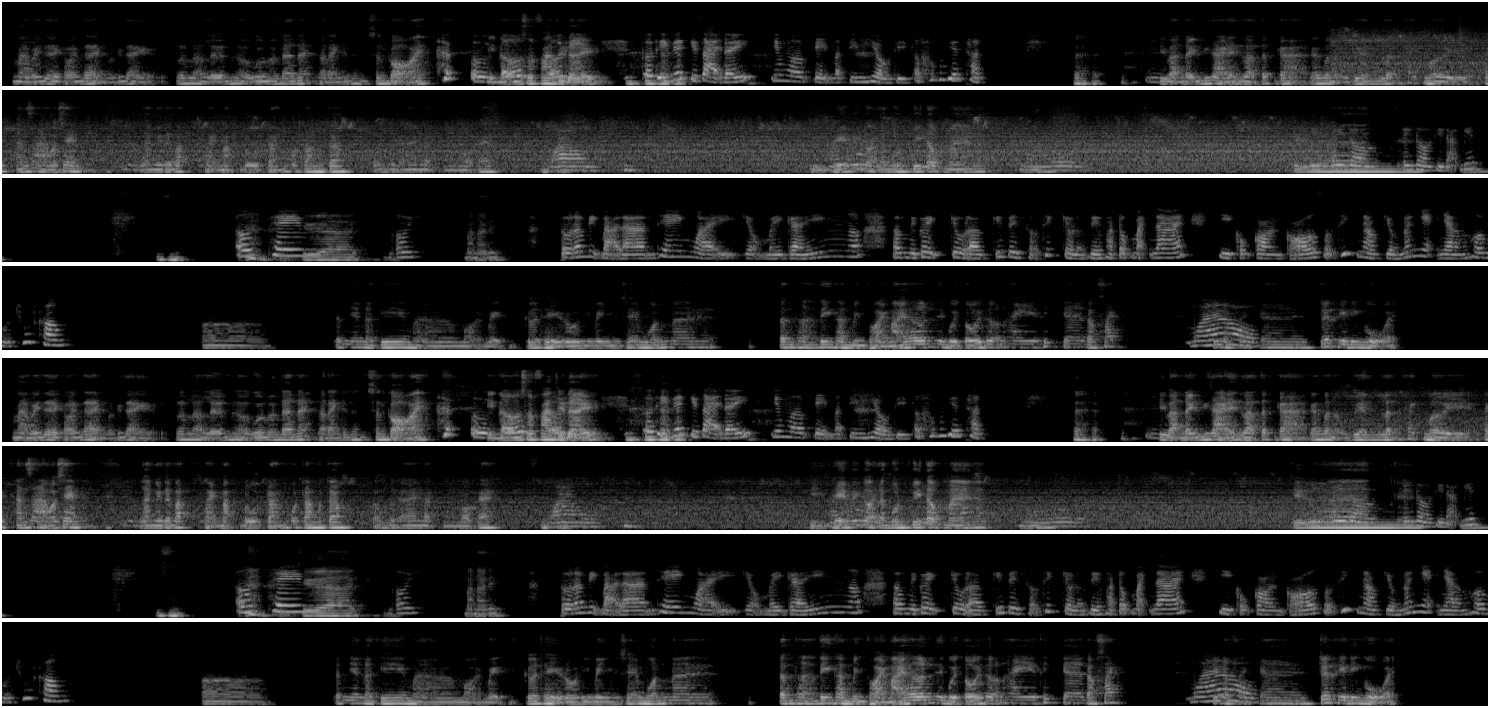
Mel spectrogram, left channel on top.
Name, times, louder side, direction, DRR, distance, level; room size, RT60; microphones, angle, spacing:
voice 1, 0.1-4.3 4.9-6.8 8.5-8.7 10.7-19.9 20.2-20.5 21.1-21.2 22.1-22.4 22.9-24.8 25.0-25.4 27.8-29.1 29.4-29.7 31.3-31.6 32.2-32.3 32.7-33.7 34.3-34.7 46.6-47.2 47.9-51.7 52.3-55.8 56.7-58.5, right 2 dB, 90° right, 0.8 m, -32 dB
voice 2, 4.3-9.8 10.2-10.4 11.4-11.7 16.0-16.2 20.2-20.9 23.1-24.3 25.1-25.7 27.8-29.6 30.8-31.0 32.0-33.0 33.7-33.9 35.0-45.2 50.8-51.1 54.4-54.5 56.4-57.2, left 1 dB, 10° left, 0.7 m, -35 dB
sound 1, 13.3-28.2, left 4 dB, 50° left, 0.6 m, -42 dB
2.9 x 2.6 x 2.7 m
head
